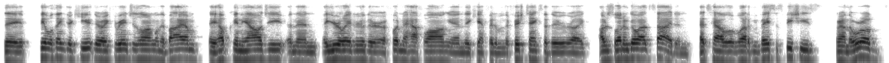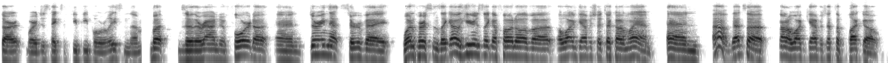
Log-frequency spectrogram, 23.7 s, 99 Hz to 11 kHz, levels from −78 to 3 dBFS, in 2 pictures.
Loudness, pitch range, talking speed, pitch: -15 LUFS, 120-150 Hz, 275 wpm, 135 Hz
